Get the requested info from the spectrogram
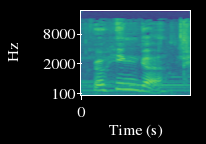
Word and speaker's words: Rohingya: So, I've heard it been pronounced Rohingya and Rohingya. Can you tell me which one it is? – Rohingya.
